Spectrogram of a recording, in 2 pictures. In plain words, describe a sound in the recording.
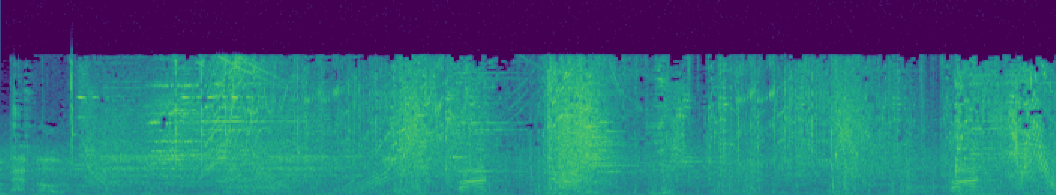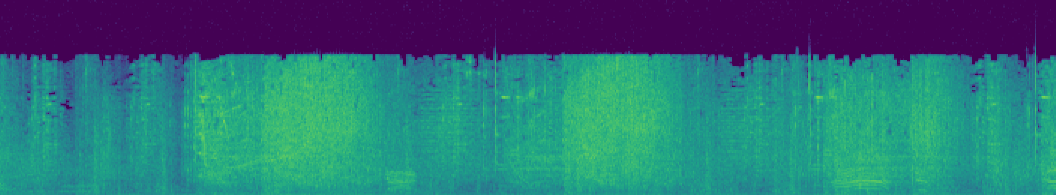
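Swords clash and magic blasts crackle in a video game battle.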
